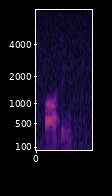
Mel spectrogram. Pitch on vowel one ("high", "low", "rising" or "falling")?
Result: low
